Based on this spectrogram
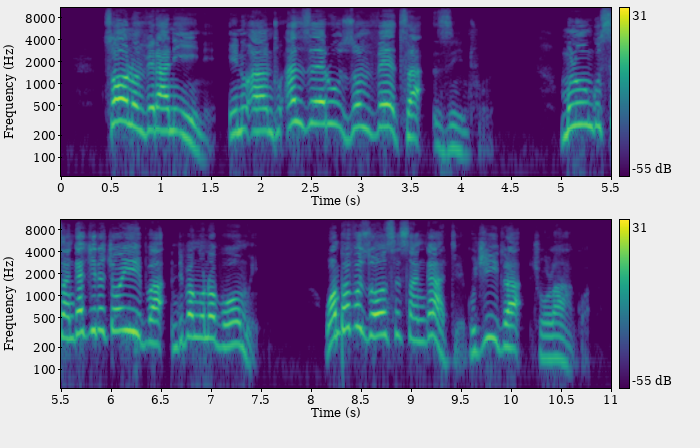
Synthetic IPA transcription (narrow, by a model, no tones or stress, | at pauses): t͡sʰɔnɔɱvɛɾaniinɛ | inuantʰuʔanzɛɾuzɔɱvɛt͡sʰaziːntʰu̥ | muluŋɡusaŋɡat͡ʃitat͡ʃɔjip̬andipaŋɔnɔp̬ɔːmwɛ̰ | wampʰaɱvuzɔnsɛsaŋɡatʰɛ̥̰kut͡ʃitat͡ʃɔla̰ːkwa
